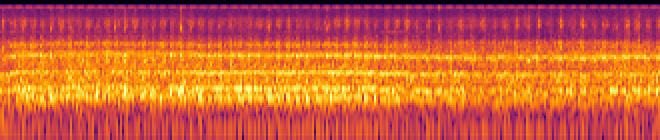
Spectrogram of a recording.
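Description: Janome electric sewing machine running steadily at constant speed, stitching a seam to join two pieces of fabric.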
